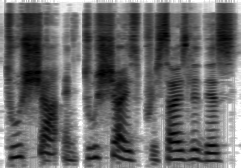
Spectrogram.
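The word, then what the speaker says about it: Tuscia: the heart of tusha this is pronounced tusha and tusha is precisely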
